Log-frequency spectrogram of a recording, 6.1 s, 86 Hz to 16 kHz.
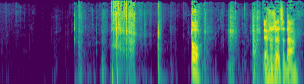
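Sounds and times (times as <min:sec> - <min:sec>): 
loud crackling chewing of crispy fried pork: 0:00.0 - 0:05.6
biting into crunchy crispy fried pork: 0:01.4 - 0:05.3
speech: 0:03.8 - 0:04.1, 0:05.3 - 0:06.0.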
